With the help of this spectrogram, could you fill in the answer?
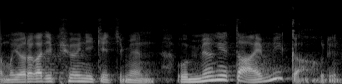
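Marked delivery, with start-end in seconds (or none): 1.8-3.1 high, swinging Gyeongsang intonation; high-pitched Gyeongsang dialect question. Shown as a demonstration. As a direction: put on a punchy Gyeongsang accent. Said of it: "경상도 말로 뭐라 그럽니까?".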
